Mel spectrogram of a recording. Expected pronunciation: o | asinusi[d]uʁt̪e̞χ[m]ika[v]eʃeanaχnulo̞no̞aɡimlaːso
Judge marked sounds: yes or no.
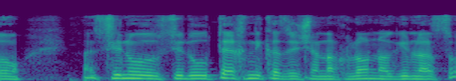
yes, no, no

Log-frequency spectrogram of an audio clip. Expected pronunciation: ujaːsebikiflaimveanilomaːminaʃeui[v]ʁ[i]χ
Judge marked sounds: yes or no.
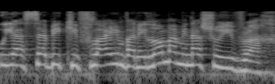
yes, no

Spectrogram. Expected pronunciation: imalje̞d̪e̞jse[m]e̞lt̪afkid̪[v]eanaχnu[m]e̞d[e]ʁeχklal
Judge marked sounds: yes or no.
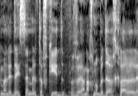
yes, yes, no, yes

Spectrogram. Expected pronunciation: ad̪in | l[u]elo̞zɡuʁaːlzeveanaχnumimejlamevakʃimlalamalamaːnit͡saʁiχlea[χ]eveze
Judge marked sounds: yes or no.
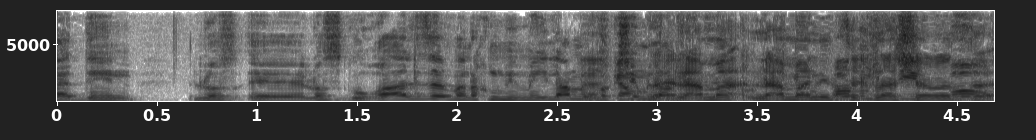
no, no

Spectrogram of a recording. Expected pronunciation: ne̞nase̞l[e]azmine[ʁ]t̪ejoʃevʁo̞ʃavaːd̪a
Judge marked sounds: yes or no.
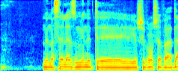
yes, no

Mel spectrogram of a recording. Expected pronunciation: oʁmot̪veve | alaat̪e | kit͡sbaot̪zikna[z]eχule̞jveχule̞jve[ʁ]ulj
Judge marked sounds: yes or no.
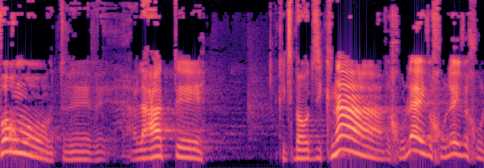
no, no

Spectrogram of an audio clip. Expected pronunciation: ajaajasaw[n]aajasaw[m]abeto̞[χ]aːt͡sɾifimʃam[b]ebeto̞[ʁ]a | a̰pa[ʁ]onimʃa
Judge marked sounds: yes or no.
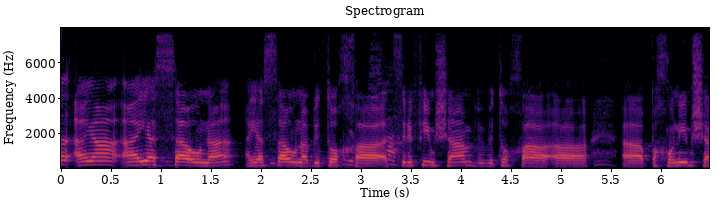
yes, no, yes, no, no, no

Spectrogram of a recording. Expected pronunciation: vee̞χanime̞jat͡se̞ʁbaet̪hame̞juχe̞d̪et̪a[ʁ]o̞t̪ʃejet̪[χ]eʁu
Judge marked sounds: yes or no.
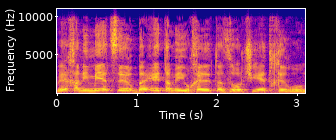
no, yes

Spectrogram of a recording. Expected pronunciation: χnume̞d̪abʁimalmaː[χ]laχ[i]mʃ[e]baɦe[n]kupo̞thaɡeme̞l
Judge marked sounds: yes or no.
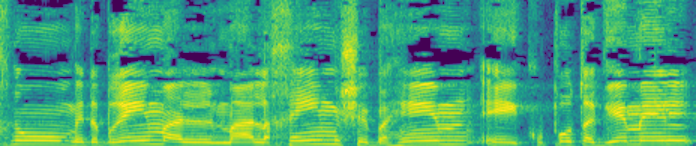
no, yes, yes, no

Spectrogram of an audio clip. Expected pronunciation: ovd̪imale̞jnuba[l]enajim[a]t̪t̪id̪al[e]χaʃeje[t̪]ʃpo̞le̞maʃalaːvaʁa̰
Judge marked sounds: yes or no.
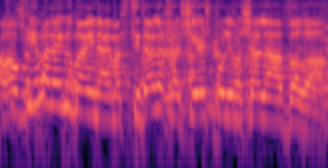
no, yes, yes, no

